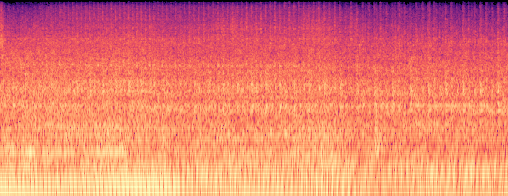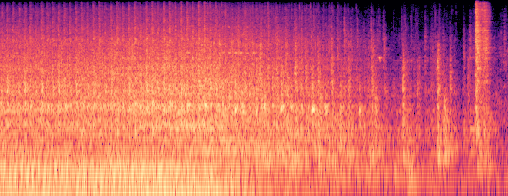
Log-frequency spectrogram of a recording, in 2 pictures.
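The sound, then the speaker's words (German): An old tractor engine, after standing unused for two months, chugs steadily and loudly, its low rumbling knock continuing for several seconds before fading as it drives out of the barn without problems, leaving faint birdsong behind. “und zwei Monate Standzeit machen ihm nichts aus. Er fährt ohne Probleme aus der Scheune raus.”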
